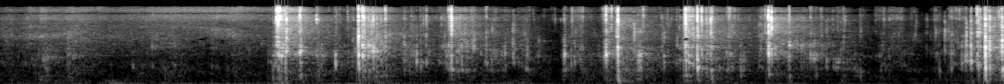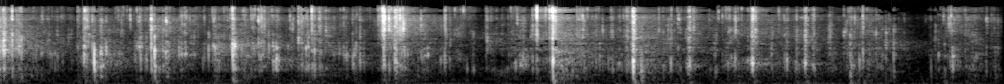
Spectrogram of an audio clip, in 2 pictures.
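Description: A dog chewing and smacking its mouth: irregular crunchy, wet clicks, about two or three a second, starting about a second and a half in.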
